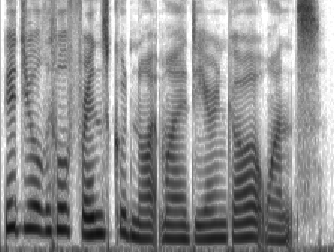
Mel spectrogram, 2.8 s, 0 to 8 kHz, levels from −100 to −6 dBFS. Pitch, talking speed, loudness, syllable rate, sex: 200 Hz, 260 wpm, -19 LUFS, 4.9 syllables/s, female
